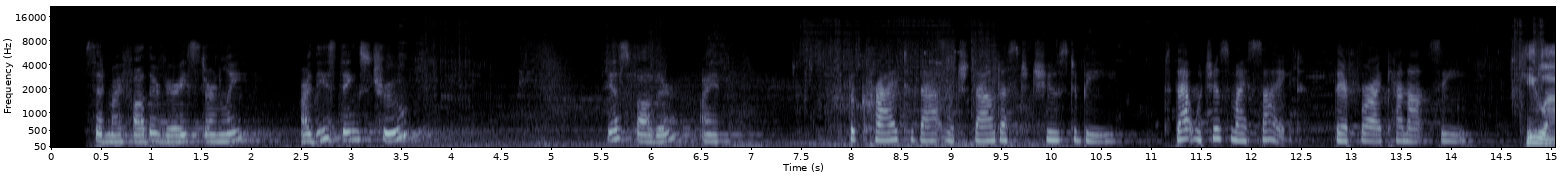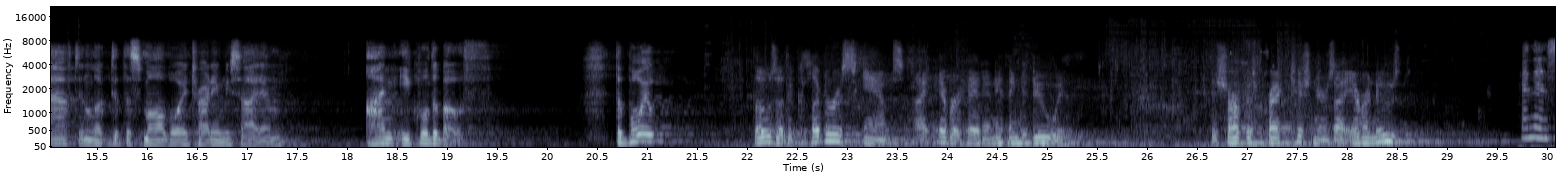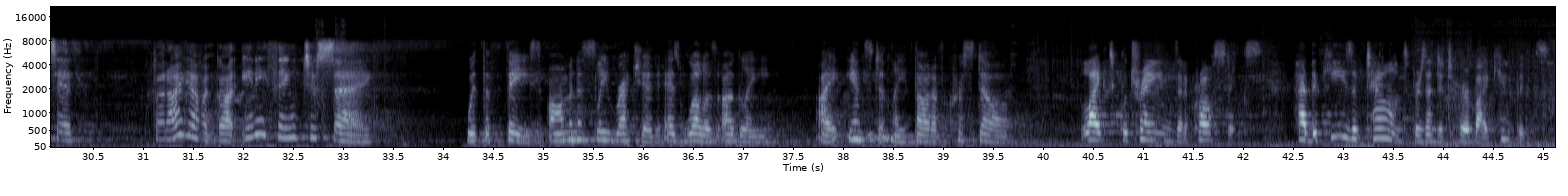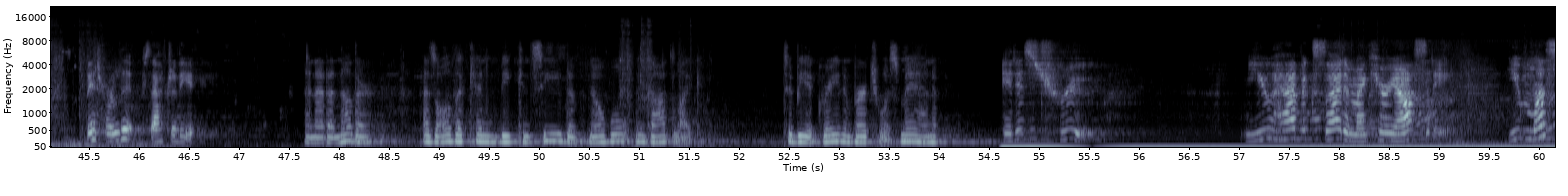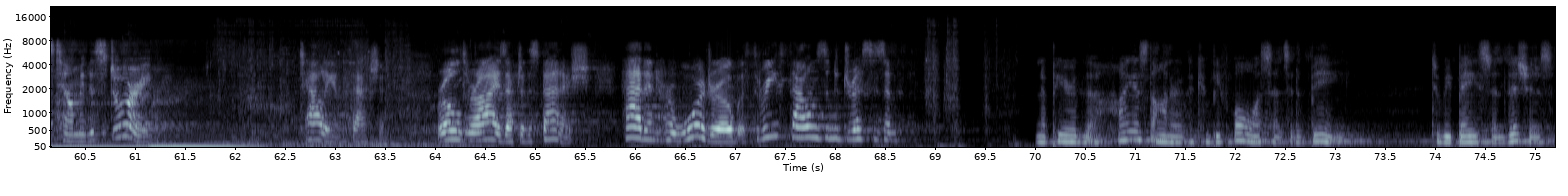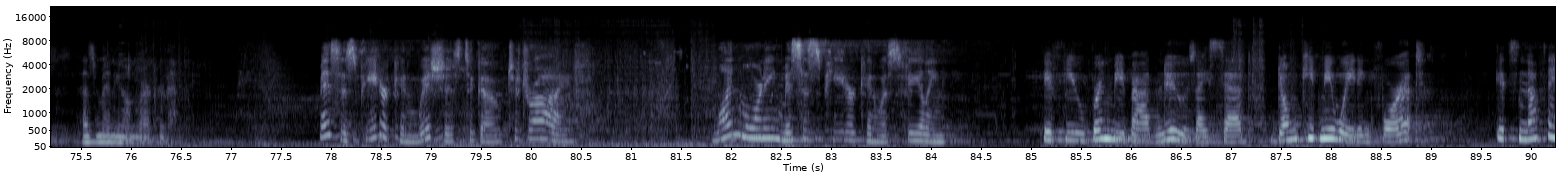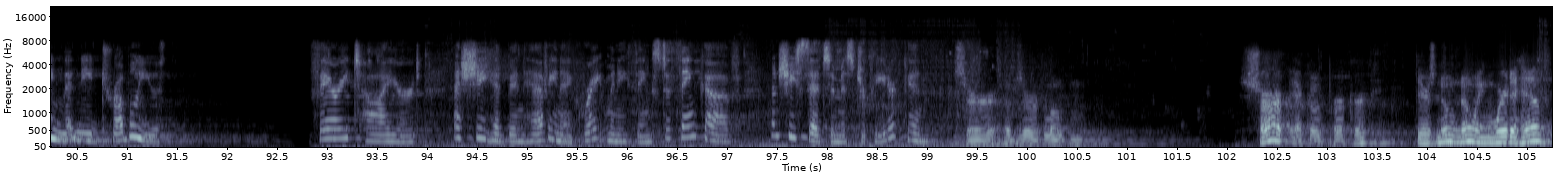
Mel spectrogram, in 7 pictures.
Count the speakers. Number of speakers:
nine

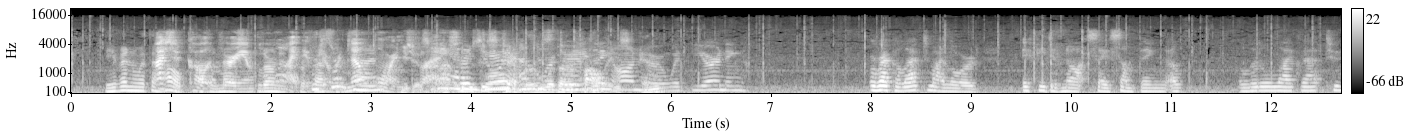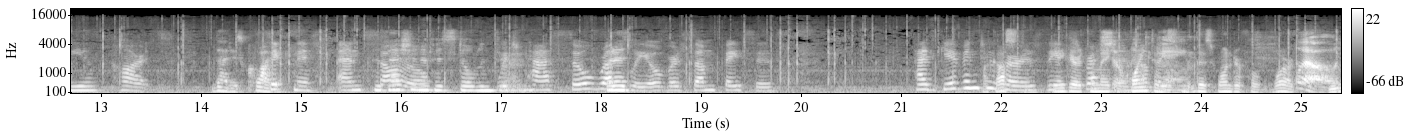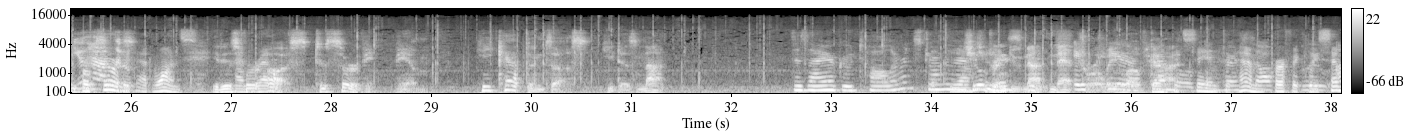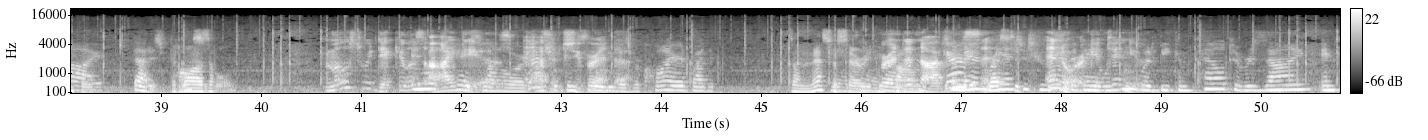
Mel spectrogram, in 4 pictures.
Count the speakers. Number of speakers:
six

